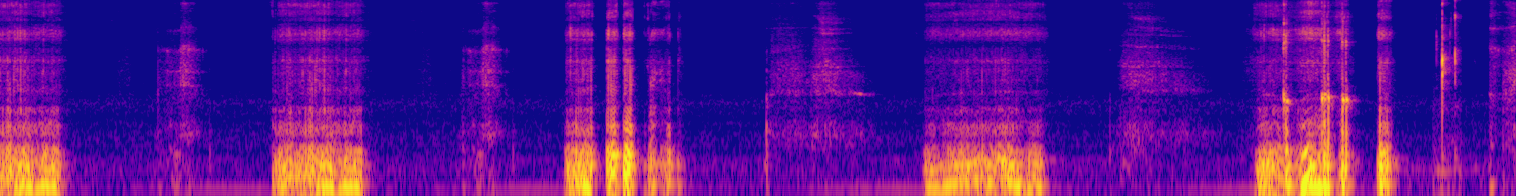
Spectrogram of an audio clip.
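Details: Animation of a dog snoring and annoying his cat partner: rough, rumbling snores repeat irregularly with softer snorts and breaths between them.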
